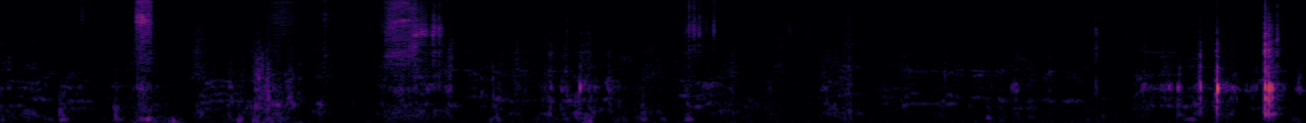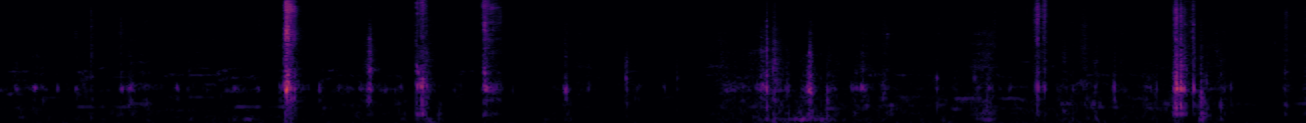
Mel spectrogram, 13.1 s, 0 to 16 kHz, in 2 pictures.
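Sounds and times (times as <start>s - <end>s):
tools clicking and knocking: 5.4s - 13.0s.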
